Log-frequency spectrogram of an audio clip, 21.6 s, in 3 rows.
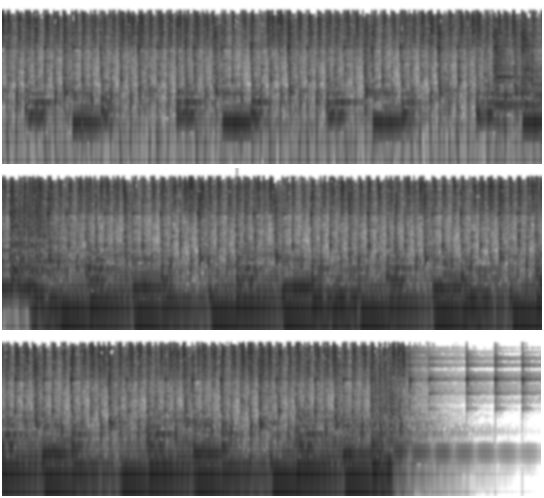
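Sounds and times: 
big band mambo music: 0:00.0 - 0:20.1
drum and bass: 0:06.3 - 0:20.0.

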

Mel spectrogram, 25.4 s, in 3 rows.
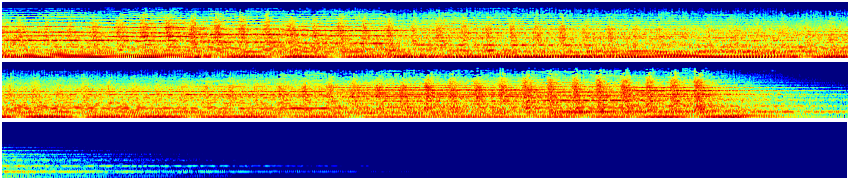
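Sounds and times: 
strings: 0:00.0 - 0:20.0.

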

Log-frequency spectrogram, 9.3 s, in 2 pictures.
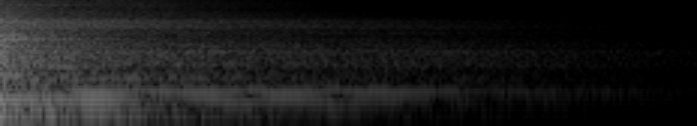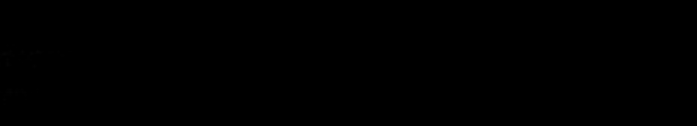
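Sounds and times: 
non-staccato strings: 0:00.0 - 0:03.2.

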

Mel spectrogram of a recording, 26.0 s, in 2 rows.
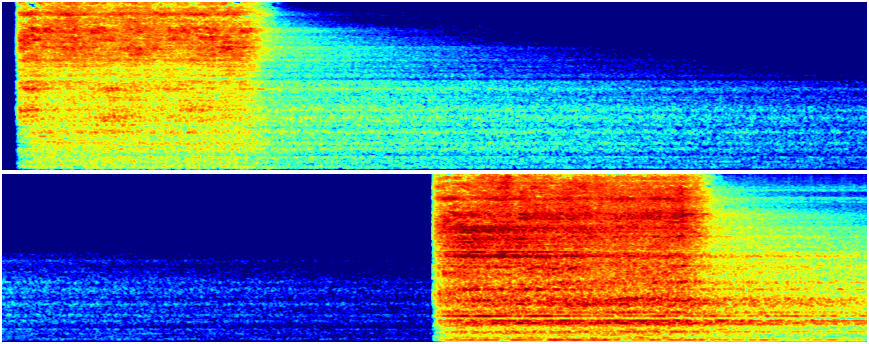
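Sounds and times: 
scream: 0:00.2 - 0:04.2, 0:19.4 - 0:25.9.

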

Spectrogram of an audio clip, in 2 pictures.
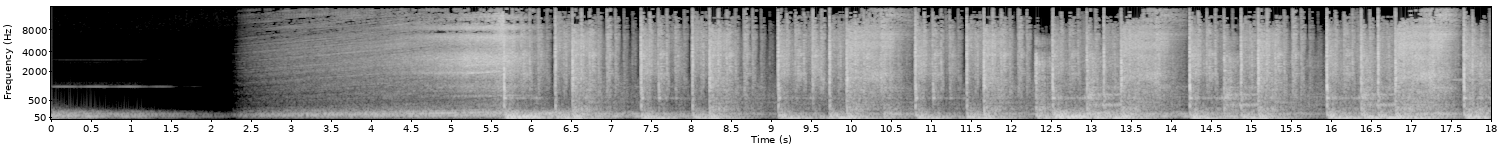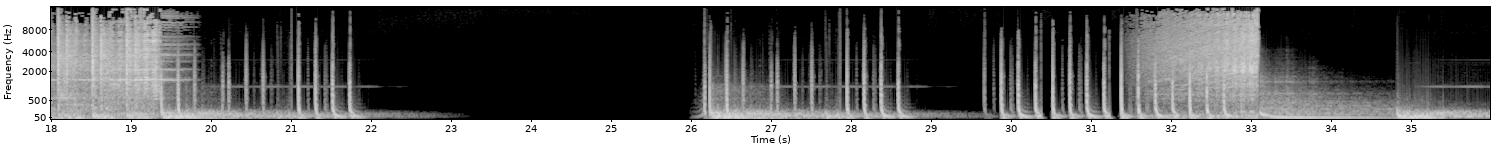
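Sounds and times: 
sound effects: 0:02.4 - 0:20.1, 0:31.4 - 0:35.9
percussion: 0:02.5 - 0:22.2, 0:26.1 - 0:29.0, 0:29.6 - 0:35.8.

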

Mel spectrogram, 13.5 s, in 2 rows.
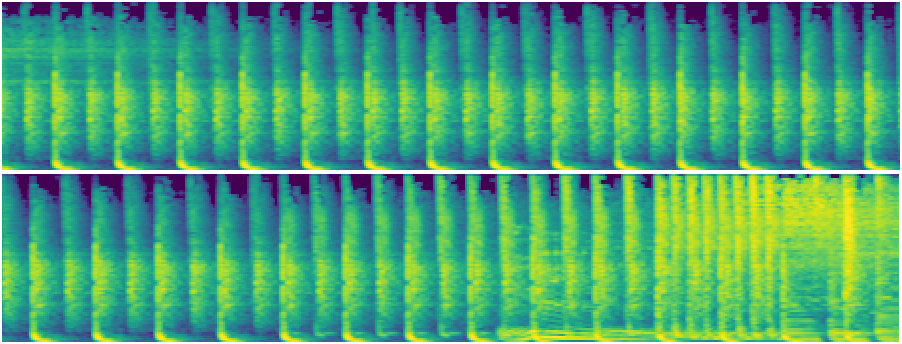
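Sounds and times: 
hands clapping: 0:00.0 - 0:13.4.

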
